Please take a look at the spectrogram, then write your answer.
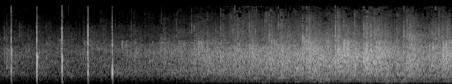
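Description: A handful of sharp, evenly spaced claps open, then an audience breaks into dense, sustained applause that swells and grows louder toward the end, with no one speaking.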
